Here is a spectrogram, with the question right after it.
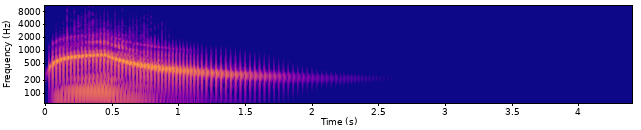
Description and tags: Blip Random: C2 note, random short blip sounds from Synplant. Sampled into Ableton as atonal as possible with a bit of effects, compression using PSP Compressor2 and PSP Warmer. Random seeds in Synplant, and very little other effects used. Crazy sounds is what I do.
110, acid, blip, bounce, bpm, club, dance, dark, effect, electro, electronic, glitch, glitch-hop, hardcore, house, lead, noise, porn-core, processed, random, rave, resonance, sci-fi, sound, synth, synthesizer, techno, trance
